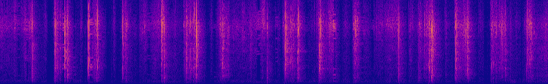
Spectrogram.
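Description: A deck of message cards is shuffled close up in quick, crisp bursts of riffling flicks, repeating in a steady rhythm over several seconds with no talking.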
